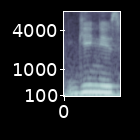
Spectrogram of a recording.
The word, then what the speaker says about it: Agnis: Que é isso mesmo, a pronúncia? É Guinness, porque tipo... Guinness. Que eu falei Genis, mas de repente pro ouvinte captar isso aí e dar um busca lá.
